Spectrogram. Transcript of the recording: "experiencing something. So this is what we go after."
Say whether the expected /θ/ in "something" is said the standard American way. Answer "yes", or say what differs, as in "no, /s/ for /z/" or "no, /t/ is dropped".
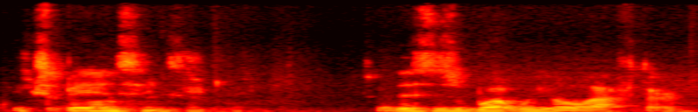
yes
